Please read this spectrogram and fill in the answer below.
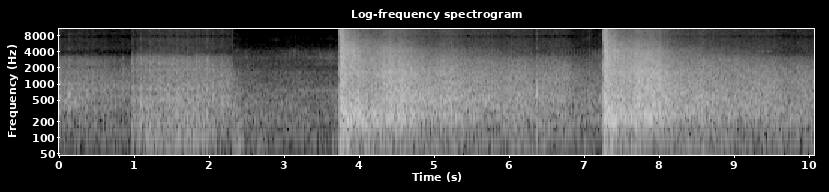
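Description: Two heavy blasts of live fire about three and a half seconds apart, each a sudden sharp crack followed by a long rolling rumble that fades over about three seconds.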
